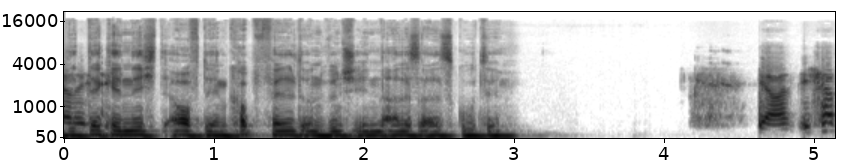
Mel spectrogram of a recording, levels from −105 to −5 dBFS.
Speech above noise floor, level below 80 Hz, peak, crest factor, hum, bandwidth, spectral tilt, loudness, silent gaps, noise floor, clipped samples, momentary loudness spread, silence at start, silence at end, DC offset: 67 dB; -36 dBFS; 0 dBFS; 16 dB; none; 17.5 kHz; -6.5 dB/octave; -17 LUFS; none; -82 dBFS; under 0.1%; 8 LU; 0 s; 0 s; under 0.1%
